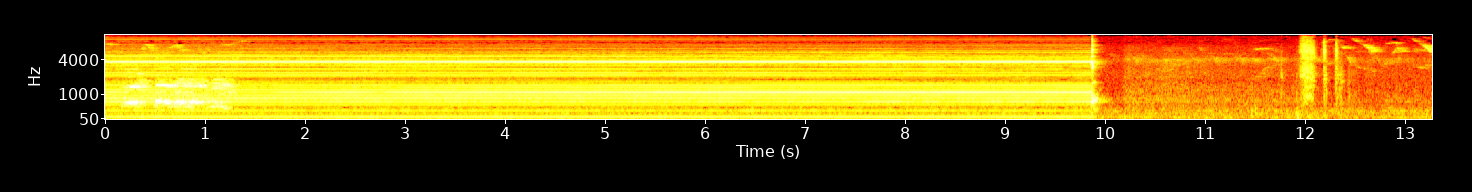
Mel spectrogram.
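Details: Refrigerator that won't start: the compressor motor drones with a steady electrical hum for about ten seconds, then cuts off without running up; a shorted winding or worn motor bushing is suspected, and the fix given is replacing the compressor.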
